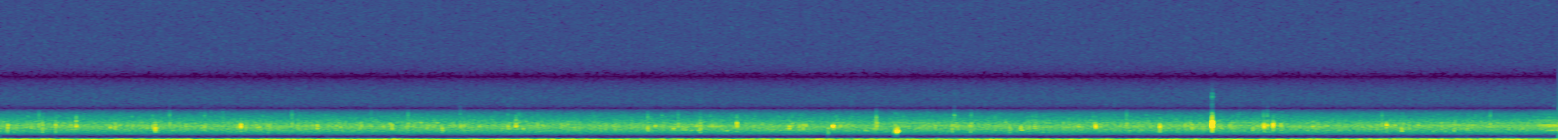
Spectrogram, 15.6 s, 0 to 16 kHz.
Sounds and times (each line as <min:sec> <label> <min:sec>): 0:14.2 low drone - probably from the wooden bridge vibrating in the wind 0:15.5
